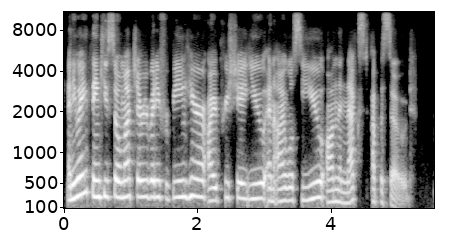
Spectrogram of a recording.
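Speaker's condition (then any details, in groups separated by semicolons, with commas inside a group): No condition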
